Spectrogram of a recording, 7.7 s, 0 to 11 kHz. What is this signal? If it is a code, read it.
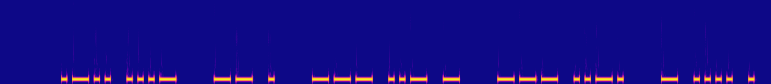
Morse code, heard as a keyed tone, about 22 wpm, 700 Hz. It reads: LV ME OUT OF THE
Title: Sentences from Top 400 Words and Abbreviations 22wpm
